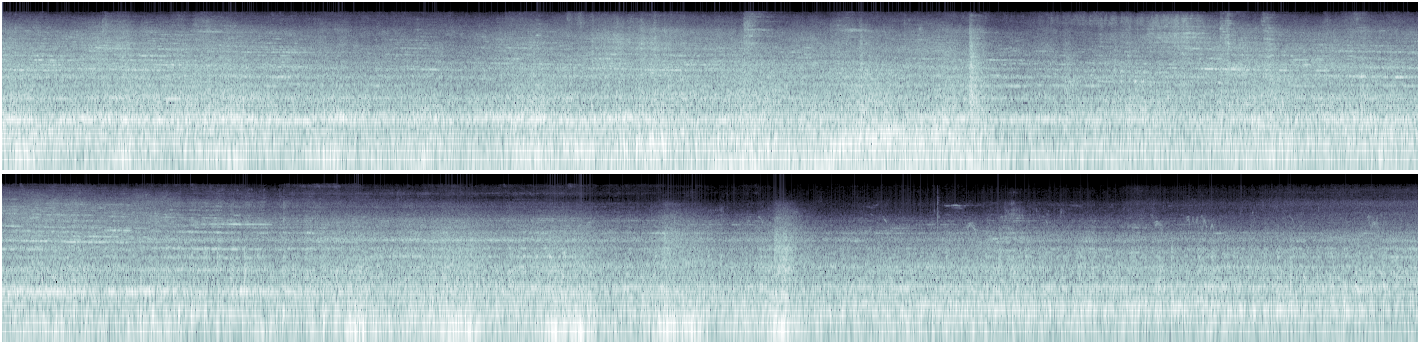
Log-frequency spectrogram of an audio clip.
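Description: Double-stack intermodal container cars of a freight train rolling past at speed: a steady rumble of steel wheels on rail with thin high wheel squeal drifting in pitch, and a few sharp knocks from the wheels and couplers.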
